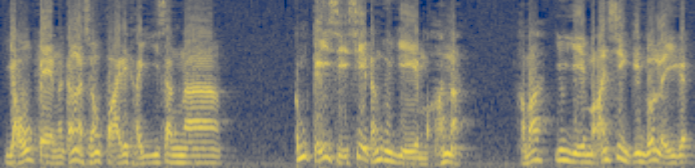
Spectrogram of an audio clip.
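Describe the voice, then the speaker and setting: A man's voice: medium pitch, animated, normal speed, sharp tone, slightly rough. An actor playing a good-natured, nosy village man who jokes around in a Hong Kong Cantonese radio drama. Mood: inquisitive. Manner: chatty, inquisitive, colloquial.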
